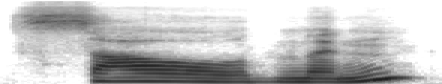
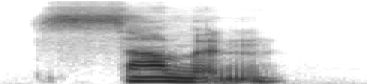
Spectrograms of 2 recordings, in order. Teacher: The L is silent in this one, so it's not pronounced salmon, it's pronounced salmon.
